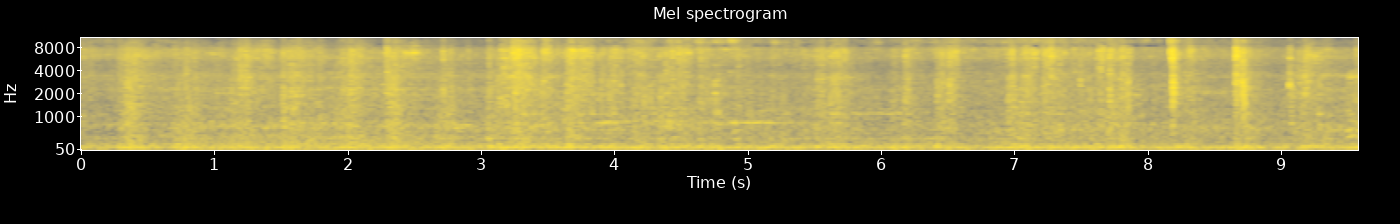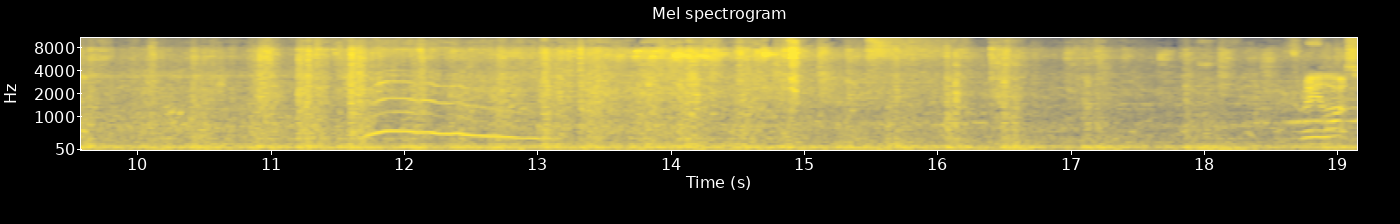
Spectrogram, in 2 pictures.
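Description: A Pinfari inverted family coaster train running along its steel track, heard from on board: a steady low rumble with constant clattering and rattling, and wind noise on the microphone. About twelve seconds in, a brief falling tone cuts through.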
